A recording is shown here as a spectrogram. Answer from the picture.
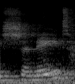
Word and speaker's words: chaîné: Hey dancers, in this video we are going to break down both a chaîné turn and a piqué turn.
